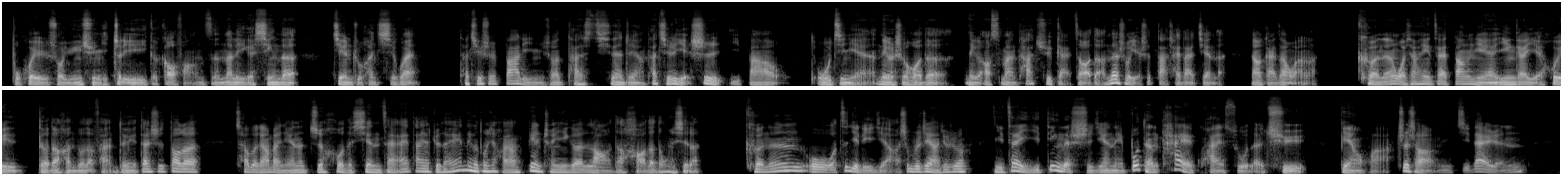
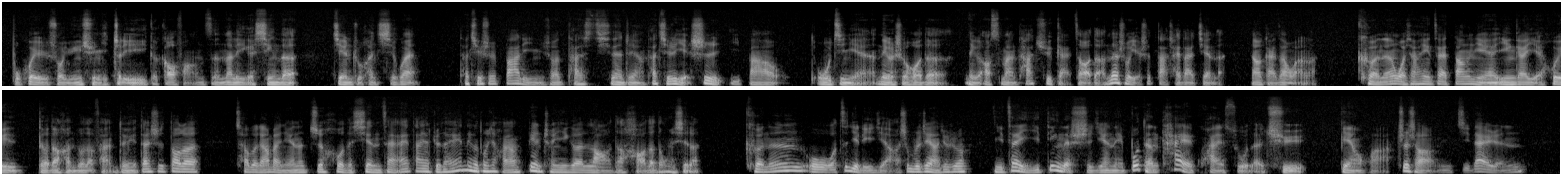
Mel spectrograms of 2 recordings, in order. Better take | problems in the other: first | hiss; faint; throughout; 25 dB below the speech

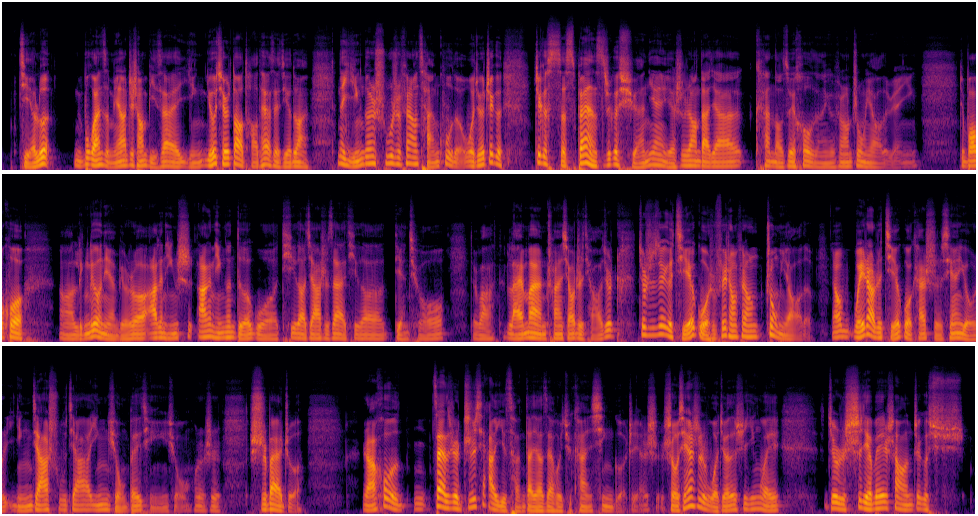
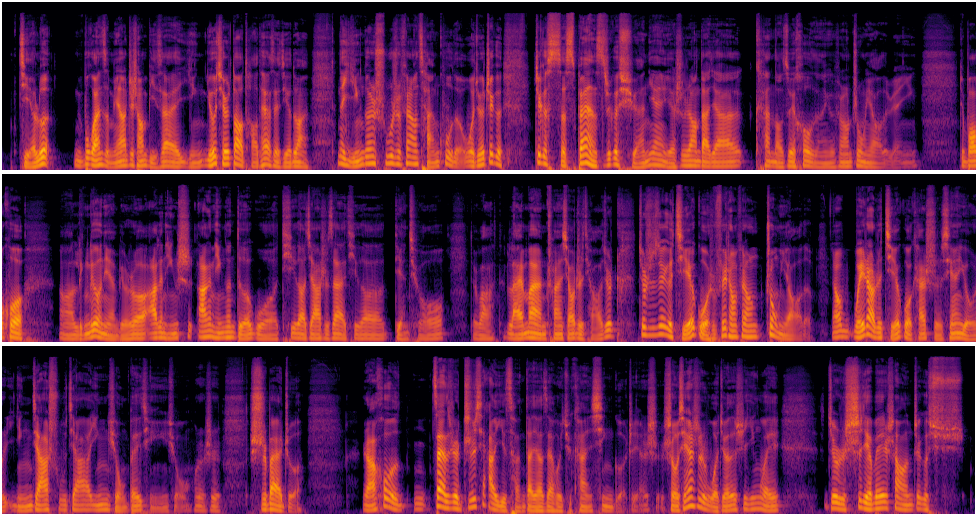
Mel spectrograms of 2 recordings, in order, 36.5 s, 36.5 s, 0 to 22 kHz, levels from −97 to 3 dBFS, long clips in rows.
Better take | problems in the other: second | muffled; very slightly; fading above 3 kHz

